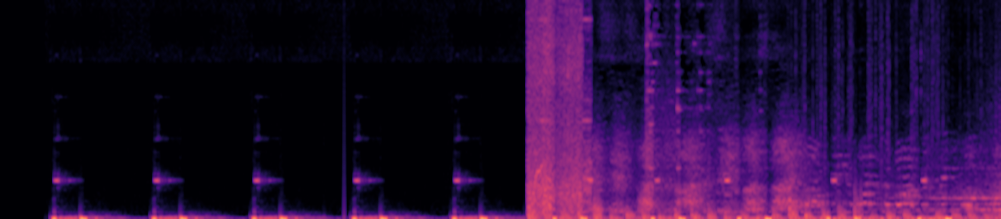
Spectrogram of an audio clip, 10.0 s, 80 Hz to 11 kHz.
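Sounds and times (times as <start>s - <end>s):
heartbeat-like double thump: 0.5s - 9.8s
steady low rumble: 0.8s - 9.7s.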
